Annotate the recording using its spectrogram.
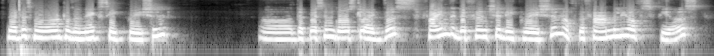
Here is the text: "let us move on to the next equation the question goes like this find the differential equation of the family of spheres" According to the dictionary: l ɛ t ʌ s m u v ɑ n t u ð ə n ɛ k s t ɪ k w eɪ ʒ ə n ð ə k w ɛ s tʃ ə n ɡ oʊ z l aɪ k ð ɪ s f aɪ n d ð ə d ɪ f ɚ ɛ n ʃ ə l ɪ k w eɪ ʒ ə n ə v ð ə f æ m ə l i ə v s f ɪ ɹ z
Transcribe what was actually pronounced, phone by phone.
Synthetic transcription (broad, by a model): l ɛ t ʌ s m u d ɑ n t u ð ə n ɛ k s t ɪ k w eɪ ʃ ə n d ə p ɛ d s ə n ɡ oʊ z l aɪ k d ɪ s f aɪ n d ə d ɪ f ɚ ɛ n ʃ ə l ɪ k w eɪ ʃ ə n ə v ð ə f æ m ə l i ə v s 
